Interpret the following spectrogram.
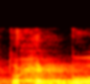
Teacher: ان تحبو اخفا پہلے بتا چکا ہوں. تحبو حا وسط حلق سے ادا کریں گے، با سے ملائیں گے، بو وہ مدہ ہے.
